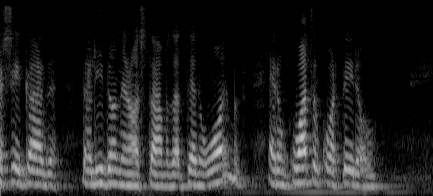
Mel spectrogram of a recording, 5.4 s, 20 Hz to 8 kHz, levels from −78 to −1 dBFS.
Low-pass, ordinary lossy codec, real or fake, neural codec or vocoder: 7.2 kHz; none; real; none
